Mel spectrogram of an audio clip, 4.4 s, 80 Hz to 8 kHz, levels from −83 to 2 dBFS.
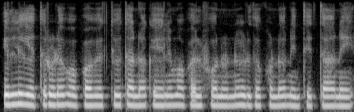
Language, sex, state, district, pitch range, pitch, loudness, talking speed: Kannada, female, Karnataka, Bidar, 200-210 Hz, 205 Hz, -16 LUFS, 150 wpm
